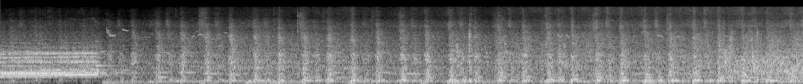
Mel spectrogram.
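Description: A steam locomotive chugs steadily along the track.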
